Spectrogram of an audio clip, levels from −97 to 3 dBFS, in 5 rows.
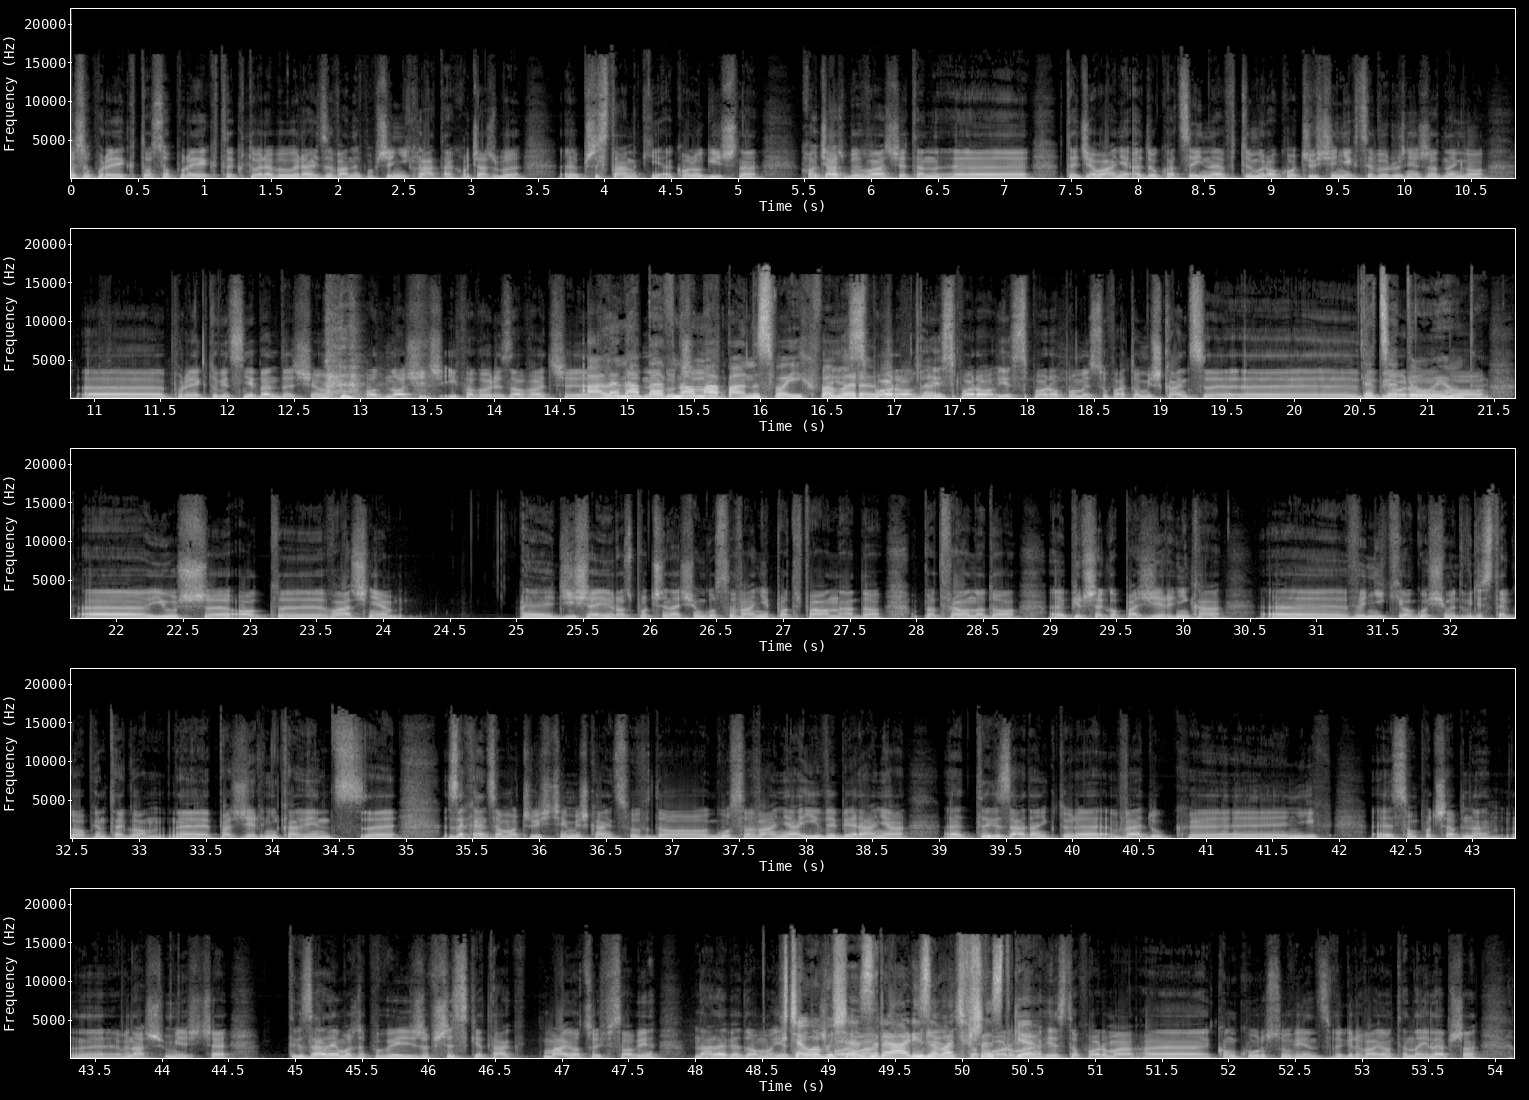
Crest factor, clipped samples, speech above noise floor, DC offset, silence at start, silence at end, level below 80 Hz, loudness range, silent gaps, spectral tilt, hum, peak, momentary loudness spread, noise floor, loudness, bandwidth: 18 dB; under 0.1%; 48 dB; under 0.1%; 0 s; 0 s; -46 dBFS; 9 LU; none; -5 dB/octave; none; -4 dBFS; 12 LU; -72 dBFS; -23 LUFS; 17 kHz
